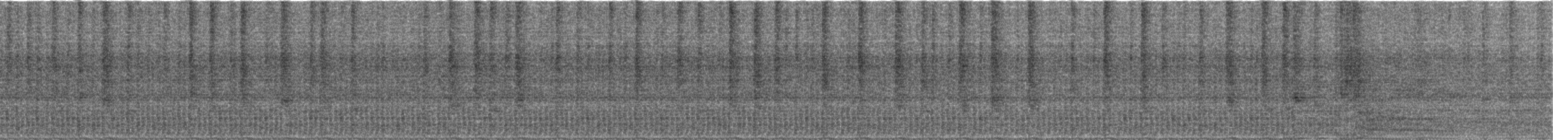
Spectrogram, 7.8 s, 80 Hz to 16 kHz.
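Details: Yamaha YZ250 two-stroke motocross bike (250cc/270cc) at break-in after a year-long full engine rebuild of bottom end, transmission, bearings, clutch and power valve, new seals; crisp, busy idle with quick light blips, even return; normal, healthy.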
